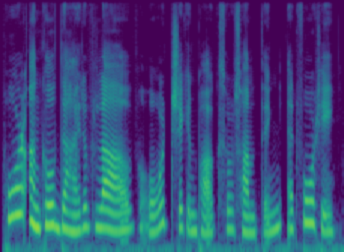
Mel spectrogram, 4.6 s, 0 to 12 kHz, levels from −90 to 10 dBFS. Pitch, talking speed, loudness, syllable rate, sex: 225 Hz, 155 wpm, -17 LUFS, 3.9 syllables/s, female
